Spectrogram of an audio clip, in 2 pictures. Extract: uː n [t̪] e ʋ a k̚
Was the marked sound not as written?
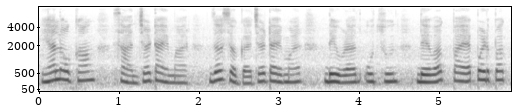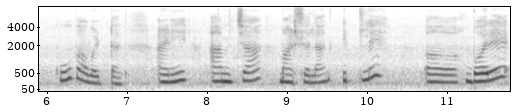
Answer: yes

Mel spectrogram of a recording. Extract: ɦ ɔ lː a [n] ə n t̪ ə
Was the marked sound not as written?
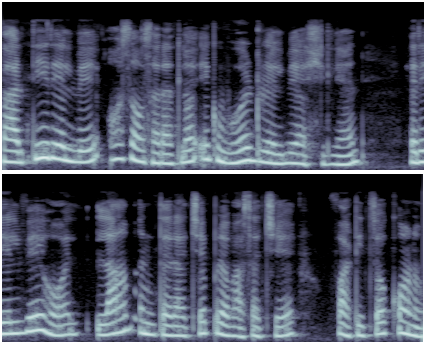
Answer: yes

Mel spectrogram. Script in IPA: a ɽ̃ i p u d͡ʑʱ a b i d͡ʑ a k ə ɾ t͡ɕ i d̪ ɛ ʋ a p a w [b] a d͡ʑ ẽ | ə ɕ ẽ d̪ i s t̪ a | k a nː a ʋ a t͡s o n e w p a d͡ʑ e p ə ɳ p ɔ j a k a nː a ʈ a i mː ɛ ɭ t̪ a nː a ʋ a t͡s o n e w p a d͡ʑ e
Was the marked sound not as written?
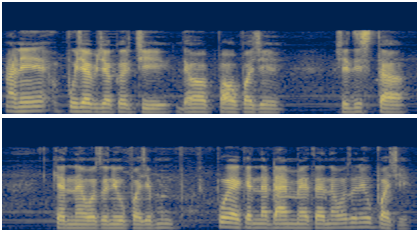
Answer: yes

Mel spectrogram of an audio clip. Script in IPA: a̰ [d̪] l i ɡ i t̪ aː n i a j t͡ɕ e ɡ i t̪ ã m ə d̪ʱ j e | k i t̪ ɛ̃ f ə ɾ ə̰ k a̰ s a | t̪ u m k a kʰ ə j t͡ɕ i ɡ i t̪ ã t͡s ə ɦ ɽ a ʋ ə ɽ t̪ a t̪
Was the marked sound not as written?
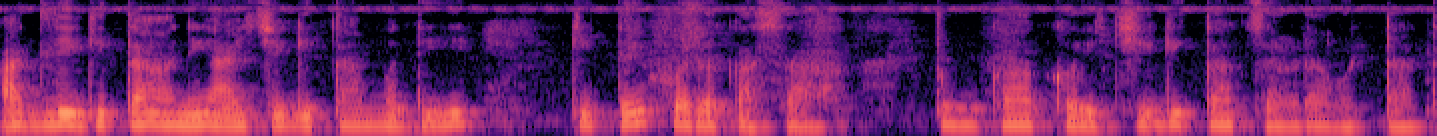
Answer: no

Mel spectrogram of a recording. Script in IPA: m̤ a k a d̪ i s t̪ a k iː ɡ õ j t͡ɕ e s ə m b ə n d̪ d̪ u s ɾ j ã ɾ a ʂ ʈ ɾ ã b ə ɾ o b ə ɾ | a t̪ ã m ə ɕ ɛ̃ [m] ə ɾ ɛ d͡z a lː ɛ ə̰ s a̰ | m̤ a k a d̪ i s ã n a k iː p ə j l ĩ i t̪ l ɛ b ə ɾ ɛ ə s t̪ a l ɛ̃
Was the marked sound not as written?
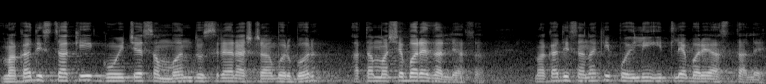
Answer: yes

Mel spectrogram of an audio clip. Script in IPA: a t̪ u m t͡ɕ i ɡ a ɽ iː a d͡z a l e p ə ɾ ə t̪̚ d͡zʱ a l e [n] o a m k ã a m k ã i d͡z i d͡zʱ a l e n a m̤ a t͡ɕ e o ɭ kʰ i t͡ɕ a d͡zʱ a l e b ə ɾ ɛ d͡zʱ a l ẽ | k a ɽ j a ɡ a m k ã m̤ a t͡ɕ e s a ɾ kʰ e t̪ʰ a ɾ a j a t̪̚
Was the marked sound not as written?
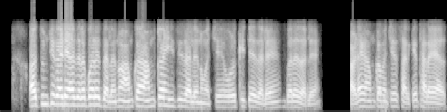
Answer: no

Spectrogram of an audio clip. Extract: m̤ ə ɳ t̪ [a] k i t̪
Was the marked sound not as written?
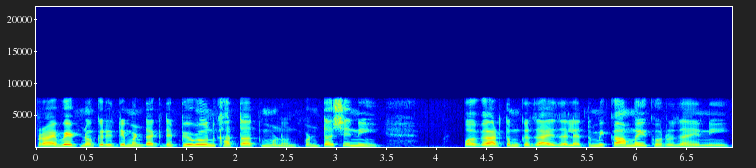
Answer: no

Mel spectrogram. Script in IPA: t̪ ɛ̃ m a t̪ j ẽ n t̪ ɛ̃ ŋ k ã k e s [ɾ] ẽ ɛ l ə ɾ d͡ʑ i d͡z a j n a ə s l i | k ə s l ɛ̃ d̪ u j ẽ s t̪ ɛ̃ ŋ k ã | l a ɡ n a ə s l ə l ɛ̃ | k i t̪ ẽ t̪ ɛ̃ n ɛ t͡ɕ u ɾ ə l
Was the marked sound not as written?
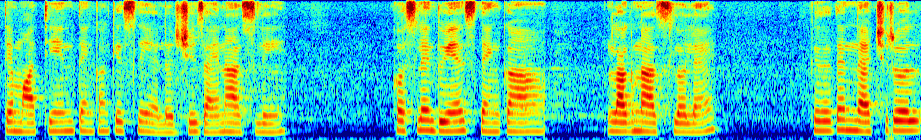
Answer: yes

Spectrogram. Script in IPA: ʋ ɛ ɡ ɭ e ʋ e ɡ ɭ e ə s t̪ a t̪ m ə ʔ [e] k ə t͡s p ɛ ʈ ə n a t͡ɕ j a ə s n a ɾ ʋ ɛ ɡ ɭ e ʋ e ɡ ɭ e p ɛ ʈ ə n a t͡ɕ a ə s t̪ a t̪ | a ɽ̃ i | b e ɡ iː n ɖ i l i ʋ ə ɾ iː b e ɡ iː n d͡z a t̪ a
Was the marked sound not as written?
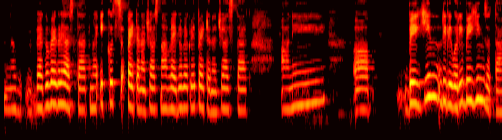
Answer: no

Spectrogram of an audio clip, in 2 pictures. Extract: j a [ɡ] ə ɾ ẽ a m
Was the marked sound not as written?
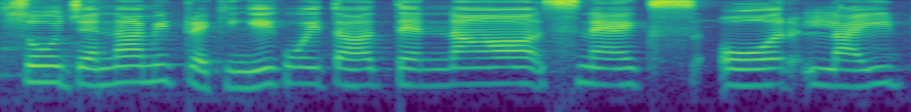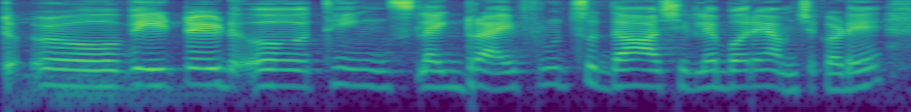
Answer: yes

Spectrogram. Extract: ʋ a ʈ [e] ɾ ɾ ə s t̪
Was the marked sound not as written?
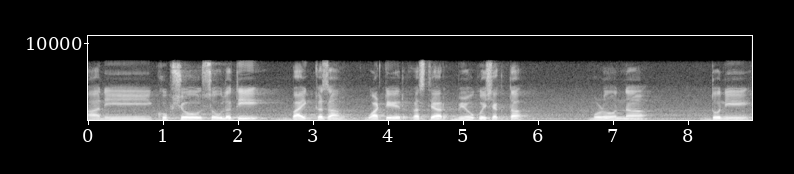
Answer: no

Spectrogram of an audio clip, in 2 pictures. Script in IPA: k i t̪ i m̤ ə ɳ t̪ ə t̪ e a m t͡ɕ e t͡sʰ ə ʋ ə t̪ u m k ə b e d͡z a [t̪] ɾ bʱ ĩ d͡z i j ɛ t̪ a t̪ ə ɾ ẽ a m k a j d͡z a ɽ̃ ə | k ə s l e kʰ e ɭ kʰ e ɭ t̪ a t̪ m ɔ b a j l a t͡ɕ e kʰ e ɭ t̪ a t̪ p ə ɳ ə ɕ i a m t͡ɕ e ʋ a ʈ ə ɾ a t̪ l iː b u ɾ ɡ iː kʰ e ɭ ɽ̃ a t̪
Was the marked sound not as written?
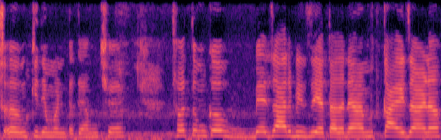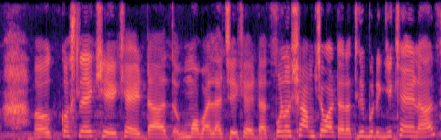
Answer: yes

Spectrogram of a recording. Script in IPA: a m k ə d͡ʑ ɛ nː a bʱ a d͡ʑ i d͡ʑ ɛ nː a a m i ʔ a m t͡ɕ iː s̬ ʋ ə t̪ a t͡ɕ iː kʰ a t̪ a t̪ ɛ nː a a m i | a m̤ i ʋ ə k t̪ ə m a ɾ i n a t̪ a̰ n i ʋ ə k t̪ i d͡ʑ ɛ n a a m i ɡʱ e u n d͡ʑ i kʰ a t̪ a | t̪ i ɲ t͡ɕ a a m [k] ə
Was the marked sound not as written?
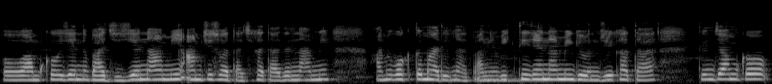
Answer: no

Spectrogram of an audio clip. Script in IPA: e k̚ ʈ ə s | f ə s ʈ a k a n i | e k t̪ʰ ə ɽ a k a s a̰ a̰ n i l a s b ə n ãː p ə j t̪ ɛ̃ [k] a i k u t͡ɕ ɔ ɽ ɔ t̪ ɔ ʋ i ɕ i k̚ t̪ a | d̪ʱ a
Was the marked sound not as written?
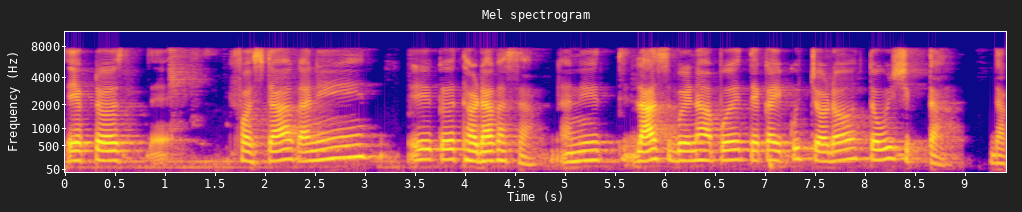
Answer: no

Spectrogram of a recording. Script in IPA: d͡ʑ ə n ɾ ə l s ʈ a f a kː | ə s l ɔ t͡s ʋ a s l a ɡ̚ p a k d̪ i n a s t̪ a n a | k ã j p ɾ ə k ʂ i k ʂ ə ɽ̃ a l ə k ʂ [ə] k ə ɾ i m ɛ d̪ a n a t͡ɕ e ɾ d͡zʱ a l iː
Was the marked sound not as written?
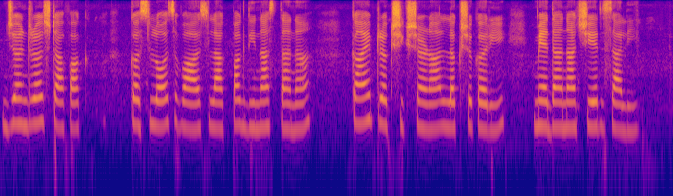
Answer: no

